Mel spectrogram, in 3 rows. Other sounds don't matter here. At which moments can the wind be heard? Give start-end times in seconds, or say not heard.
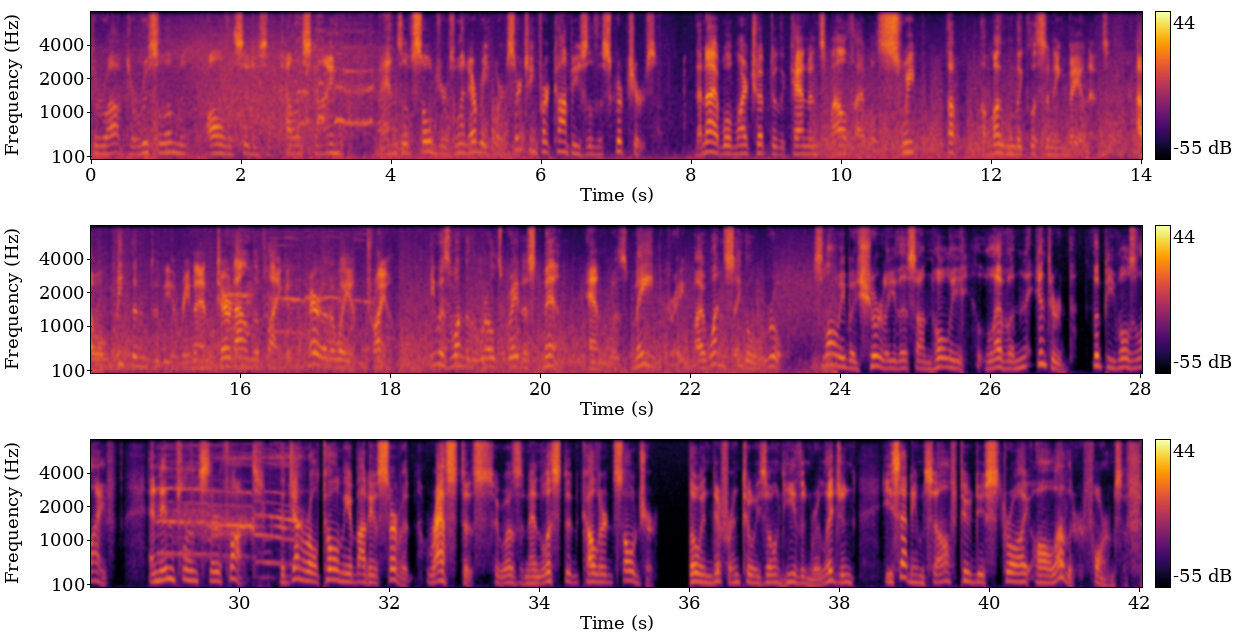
0.0-24.0.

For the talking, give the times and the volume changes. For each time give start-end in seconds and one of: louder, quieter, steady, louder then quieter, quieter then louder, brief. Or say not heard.
0.0-42.0 steady.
